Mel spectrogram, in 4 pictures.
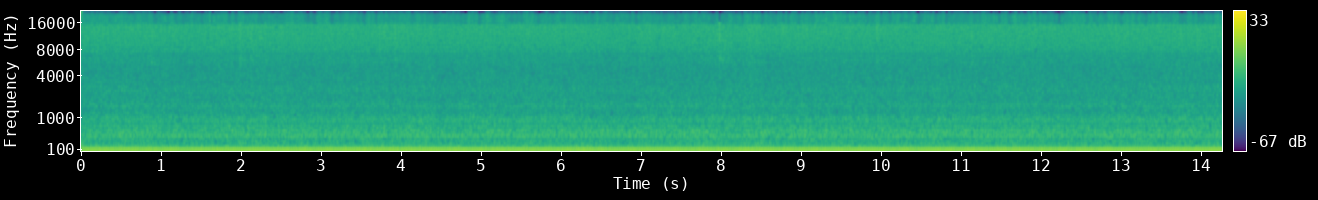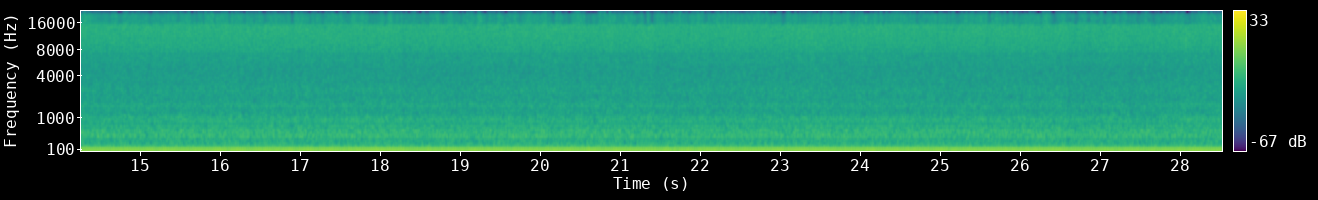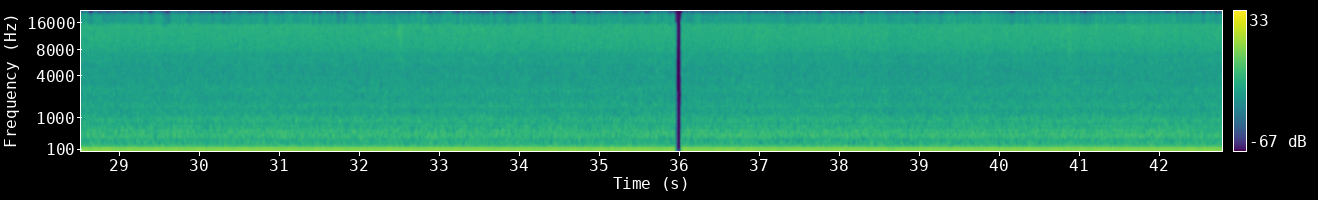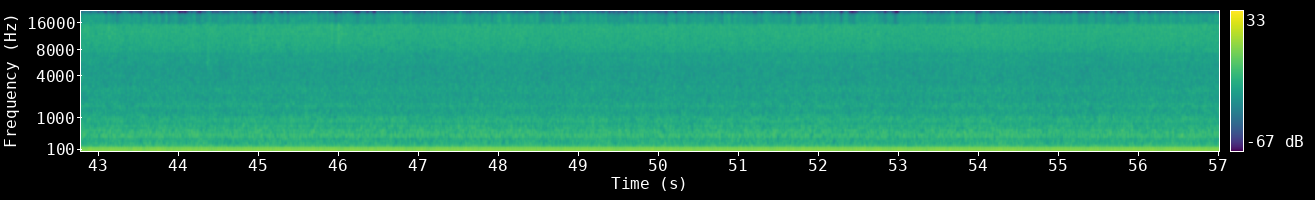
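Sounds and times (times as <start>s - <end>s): electric heater humming: 0.0s - 57.0s
fan rushing: 0.0s - 57.0s.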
